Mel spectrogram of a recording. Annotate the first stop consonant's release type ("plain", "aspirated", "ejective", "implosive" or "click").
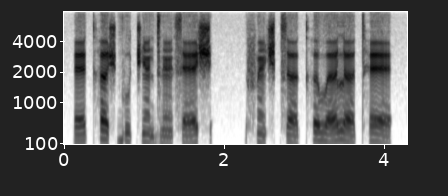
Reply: aspirated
